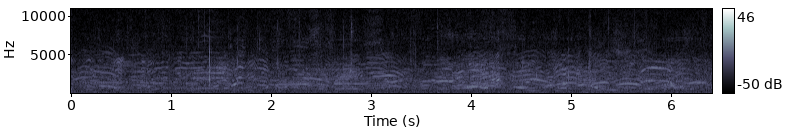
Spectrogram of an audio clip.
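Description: Many overlapping high-pitched voices calling and shouting across an open playing field, players and onlookers at a girls' lacrosse game, with no single voice standing out. A steady low noise runs underneath.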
